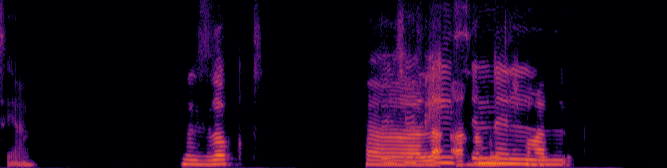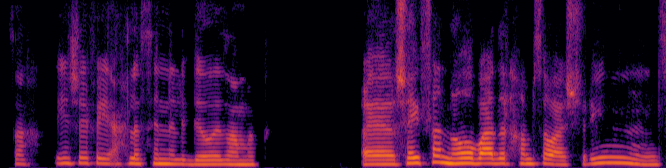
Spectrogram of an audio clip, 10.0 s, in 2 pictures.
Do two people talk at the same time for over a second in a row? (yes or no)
yes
